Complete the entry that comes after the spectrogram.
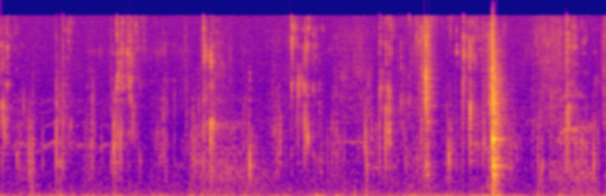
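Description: Close-miked chewing of a mouthful of rice and chicken curry, with wet mouth clicks and smacks throughout and one sharp, loud click about five seconds in.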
